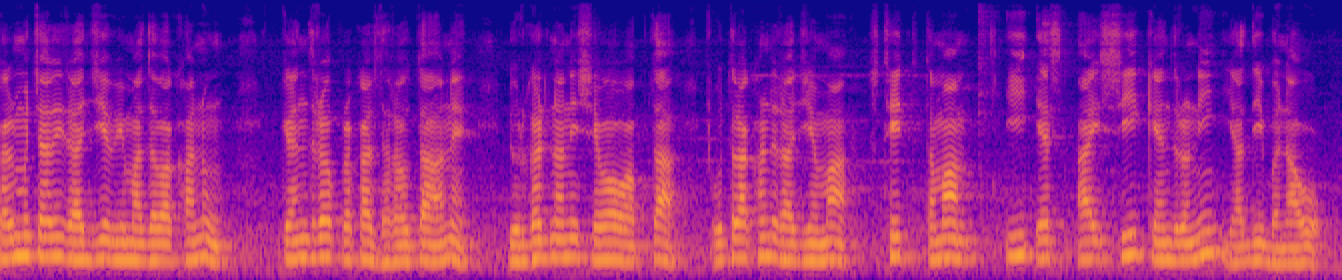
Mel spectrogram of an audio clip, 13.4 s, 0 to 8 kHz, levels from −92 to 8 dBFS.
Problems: background sounds at intervals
